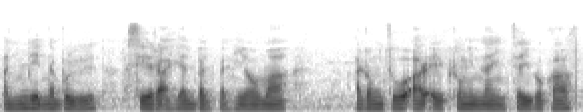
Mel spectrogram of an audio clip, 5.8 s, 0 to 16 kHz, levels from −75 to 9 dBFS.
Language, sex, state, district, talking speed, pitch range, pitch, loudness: Mizo, male, Mizoram, Aizawl, 215 wpm, 90-100 Hz, 95 Hz, -19 LUFS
